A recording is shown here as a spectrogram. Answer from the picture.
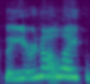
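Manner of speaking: high tearful protest; retold crying plea. Retelling crying to her mom, high tearful. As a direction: pitch it high like a sob. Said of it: "but I was like".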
